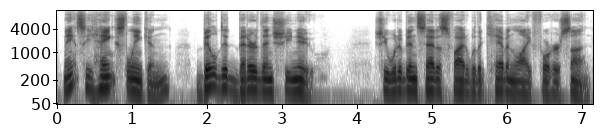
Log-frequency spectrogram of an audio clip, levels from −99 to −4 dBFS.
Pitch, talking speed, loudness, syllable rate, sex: 95 Hz, 170 wpm, -20 LUFS, 4.5 syllables/s, male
